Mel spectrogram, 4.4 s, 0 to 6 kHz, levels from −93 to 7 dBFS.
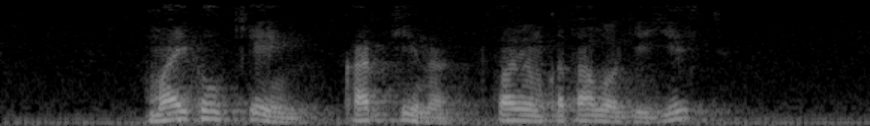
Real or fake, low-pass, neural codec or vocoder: real; 5.4 kHz; none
